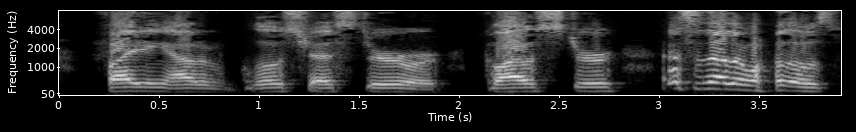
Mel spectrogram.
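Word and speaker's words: Gloucester: so it's probably Glouster just like it's Wooster but yes it is pronounced Glouster okay well Glouster it is then and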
